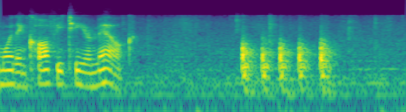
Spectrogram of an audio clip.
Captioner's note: knocking on door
